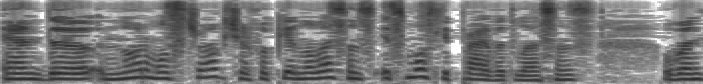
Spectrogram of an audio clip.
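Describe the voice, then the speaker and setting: In a Ukrainian accent, a woman speaks at a fairly quick pace with a fairly high pitch, a somewhat breathy sound, and a dark, mellow tone. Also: dry, close sound with no echo. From Ukraine. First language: Ukrainian or Russian. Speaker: piano teacher and music school founder. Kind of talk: radio interview. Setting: radio studio.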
